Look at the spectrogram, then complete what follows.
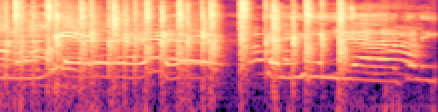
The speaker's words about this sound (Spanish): Este aplauso es para ustedes.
